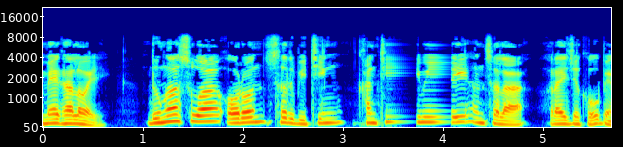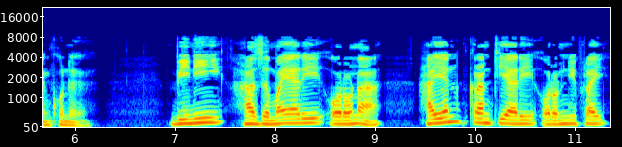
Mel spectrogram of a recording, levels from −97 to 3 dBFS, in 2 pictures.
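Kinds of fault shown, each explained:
Call audio freeze: Right after "अरन सोरबिथिं", from 3.43 to 3.75 s, the sound stalls and the last bit gets stretched into a fading buzz for about 0.3 s. That's the classic sign of packets held up in transit with the jitter buffer running dry, which is the likely cause here. When things resume, nothing's actually lost; the audio just carries on from where it stopped, now running roughly 0.3 s later than before.
Long network dropout: Just after that, from 3.87 to 4.10 s, there's another fading buzz of about 0.2 s, but this time the audio comes back further along, with roughly 200 ms of material simply gone. That's what you get when a run of packets never arrives and the receiver papers over the hole with concealment, likely a network dropout. It picks back up at "ओनसोला रायजोखौ बेंखनो" with that chunk skipped.
Jitter buffer speed-up: After "हाजोमायारि अरना", from 9.01 s to 11.29 s, the speech runs at about 107% speed with the pitch unchanged, so it sounds rushed. 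The receiver is trimming tiny slices, one or a few pitch periods at a time, over and over to shrink a backlog in the jitter buffer, cutting around 150 ms in total across that stretch. It sounds hurried.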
